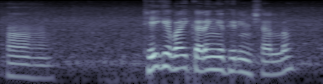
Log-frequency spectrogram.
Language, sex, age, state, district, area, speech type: Urdu, male, 30-45, Bihar, Gaya, urban, spontaneous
